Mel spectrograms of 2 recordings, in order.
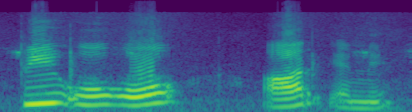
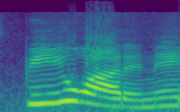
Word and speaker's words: Purna: Annapurna is replaced as, instead of, PURNA, it will tell POORNA. Now this becomes a wrong information because I am pronounced as PURNA, it has come as POORNA.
